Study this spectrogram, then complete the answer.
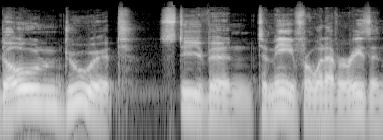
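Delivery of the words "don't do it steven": mock very slow, drawn-out disembodied voice. Describing a suspicious scene with a talking snake, speaker voices a warning: loud booming voice. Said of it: "There's a loud booming voice saying".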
